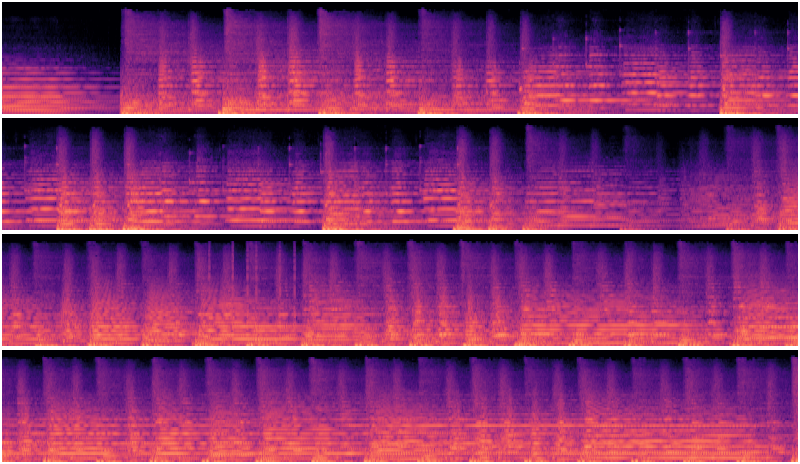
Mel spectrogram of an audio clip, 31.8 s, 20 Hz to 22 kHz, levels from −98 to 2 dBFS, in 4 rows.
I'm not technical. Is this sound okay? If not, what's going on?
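No. At 17.98 to 18.85 seconds there are GSM signalling bursts. A 2G mobile phone nearby sent short groups of radio pulses, the kind it sends just before a call or text arrives, and the audio equipment picked these up and turned them into sound. You hear a quick galloping pattern of short harsh buzzes, pulsing about 217 times a second, nearly as loud as the recording itself, for just under a second.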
